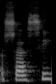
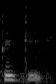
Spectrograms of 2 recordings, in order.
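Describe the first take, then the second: First: The name begins with an s sound. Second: The name begins with a k sound. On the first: "British pronunciation इसका सासी है" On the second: "Greek pronunciation में देखें तो इसको किरकी"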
